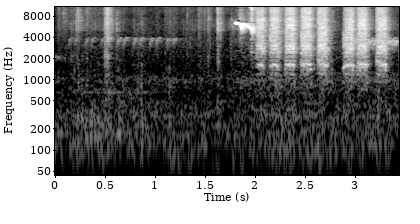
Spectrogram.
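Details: California scrub-jays feeding on seeds, nuts and worms at a mountain bird feeder in Descanso, San Diego County, in the early morning; harsh, raspy bursts repeated rapidly after a faint start, with fainter chirps.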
